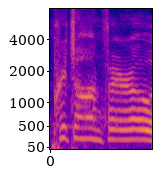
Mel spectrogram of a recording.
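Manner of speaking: high, drawn-out heckling cry; visitor's call-out. Retold or imitated. Visitor calls out once more.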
